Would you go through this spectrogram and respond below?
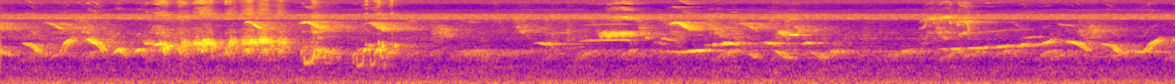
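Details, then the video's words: White-rumped shama from Sabah, Borneo, singing loudly while seeking a mate: rapid varied warbled and whistled phrases, sliding notes and chatters overlapping, possibly several birds, with a steady high insect-like hiss throughout. "Murai batu Sabah: aksi mencari pasangan lawan suara keras"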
